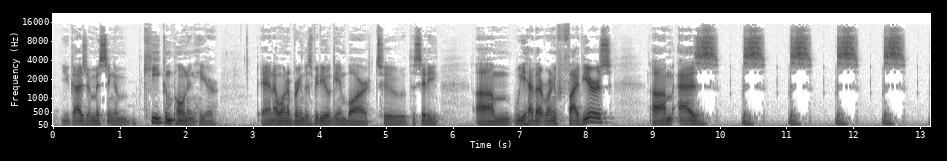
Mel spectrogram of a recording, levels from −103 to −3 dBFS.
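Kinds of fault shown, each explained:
Broken-record loop: from 10.35 s to the end, one 0.70 s speech fragment repeats four times, likely a stalled stream resending its last chunk.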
